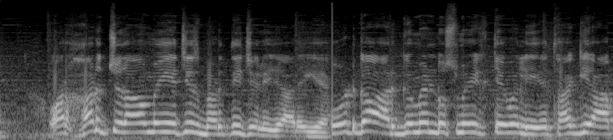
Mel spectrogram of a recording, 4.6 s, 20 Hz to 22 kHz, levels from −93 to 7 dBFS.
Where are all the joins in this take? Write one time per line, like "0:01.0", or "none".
0:02.5

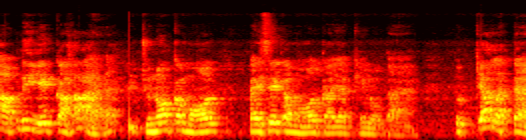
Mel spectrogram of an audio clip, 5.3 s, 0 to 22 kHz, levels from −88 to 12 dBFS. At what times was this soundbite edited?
0:01.3

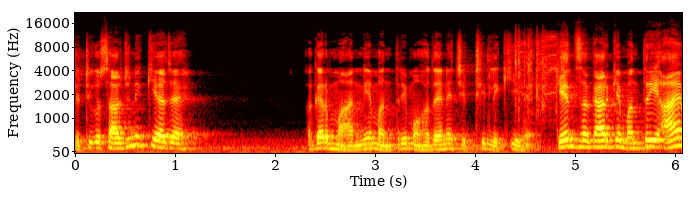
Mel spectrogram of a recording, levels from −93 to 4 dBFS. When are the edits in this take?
0:04.6

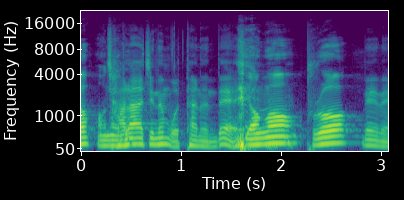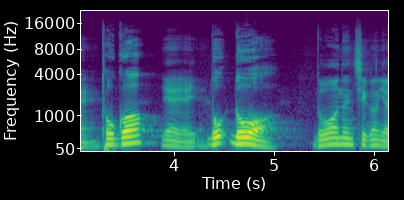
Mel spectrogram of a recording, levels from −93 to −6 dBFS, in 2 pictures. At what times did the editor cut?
0:02.2

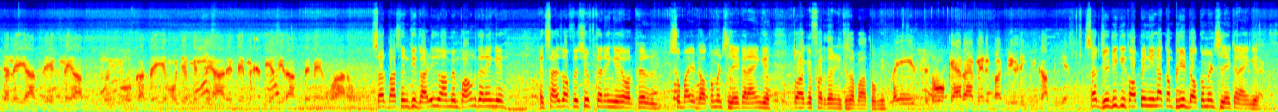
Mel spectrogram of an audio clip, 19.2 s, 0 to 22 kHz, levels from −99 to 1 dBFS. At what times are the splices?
none

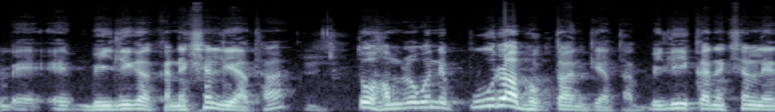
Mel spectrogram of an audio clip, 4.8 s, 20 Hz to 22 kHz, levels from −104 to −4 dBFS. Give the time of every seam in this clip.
none

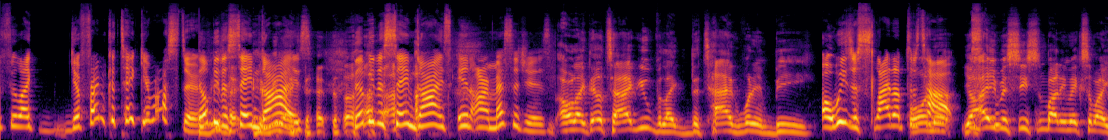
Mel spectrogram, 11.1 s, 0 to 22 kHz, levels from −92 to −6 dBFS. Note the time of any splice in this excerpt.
0:02.0
0:05.6
0:08.1
0:09.6

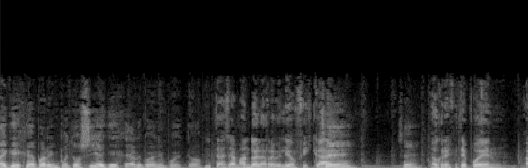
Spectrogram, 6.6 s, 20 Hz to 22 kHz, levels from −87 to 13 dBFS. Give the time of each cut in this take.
0:02.4
0:05.3

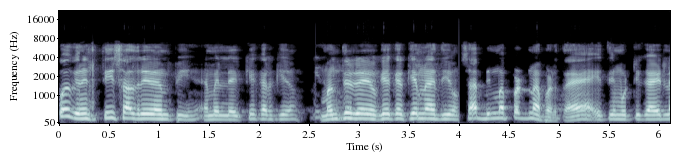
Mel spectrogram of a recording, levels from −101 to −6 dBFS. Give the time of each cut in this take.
0:03.9

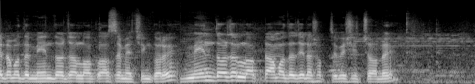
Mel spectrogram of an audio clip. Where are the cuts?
0:01.8

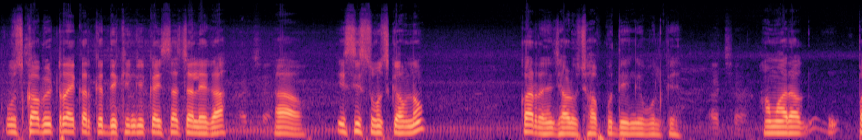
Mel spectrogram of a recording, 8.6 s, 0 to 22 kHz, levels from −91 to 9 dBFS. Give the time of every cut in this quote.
none

